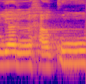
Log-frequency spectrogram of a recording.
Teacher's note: قاف کو پر پڑھنا ہے اور یہاں پر واو مدہ ہے، کھینچ کر پڑھیں گے ایک الف کے برابر · لم کی میم میں اظہار شفوی ہو رہا ہے، میم کو ظاہر کر کے جلد پڑھنا ہے جیسے ہم تم کی میم کو پڑھتے ہیں۔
